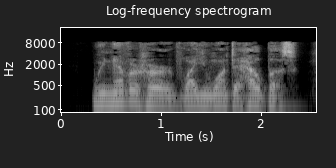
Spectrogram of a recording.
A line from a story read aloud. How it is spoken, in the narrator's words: he said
